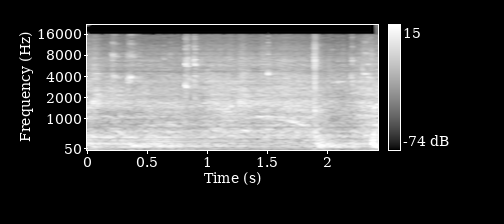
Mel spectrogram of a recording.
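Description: A basketball being dribbled on a hardwood court, a few sharp bounces heard in the game broadcast's arena sound.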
